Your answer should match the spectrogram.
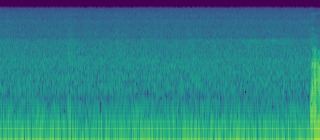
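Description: Steady low-pitched background hum of room noise, with no distinct sound events.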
